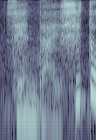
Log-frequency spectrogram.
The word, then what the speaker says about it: 川内市: はい、そして、えー、部と書いて部活の部ですね宝部さんです、はい、そして薩摩仙台市の仙台という字は川に内側の内と書いて仙台市と読みます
